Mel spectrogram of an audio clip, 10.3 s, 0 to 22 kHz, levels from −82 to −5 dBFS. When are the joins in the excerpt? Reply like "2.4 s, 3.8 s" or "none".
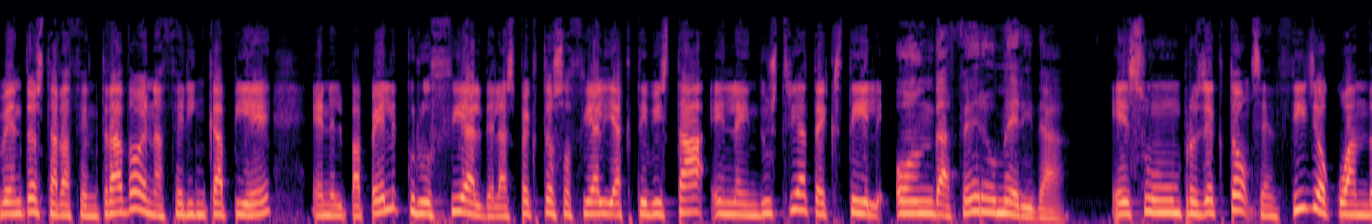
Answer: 6.6 s, 8.3 s, 9.4 s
